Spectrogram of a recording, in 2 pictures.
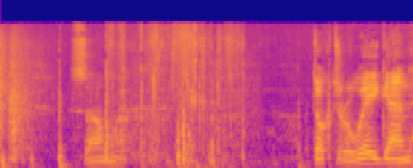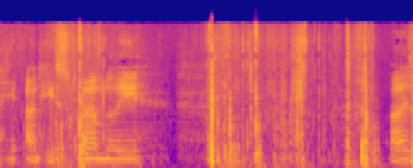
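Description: Books shuffle and knock in a cardboard box.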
